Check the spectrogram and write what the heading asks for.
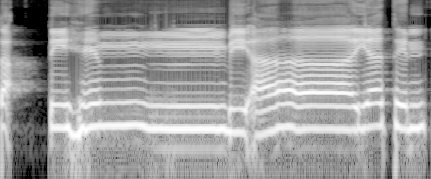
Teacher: تا حمزہ زبر تا، تا زیر تی تأتی ہا میم زیر ہم تأتیہم با زیر بی تأتیہم بی حمزہ کھڑا زبر آ تأتیہم بی آ یا زبر یا تأتیہم بی آیا تا دو زیر تن تأتیہم بی آیتن میم ساکن کے بعد با ہے اخفاء شفوی کا، یہاں پر غنہ بھی کریں گے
